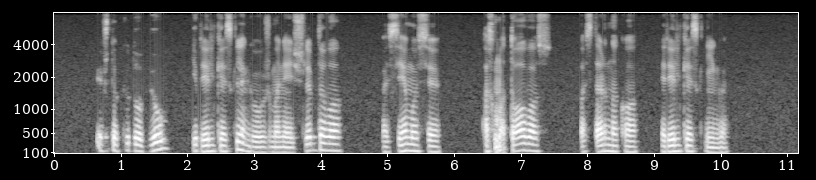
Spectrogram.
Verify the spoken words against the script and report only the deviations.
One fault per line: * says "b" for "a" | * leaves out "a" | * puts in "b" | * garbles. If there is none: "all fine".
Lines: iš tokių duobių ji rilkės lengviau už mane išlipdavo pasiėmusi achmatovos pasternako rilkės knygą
all fine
